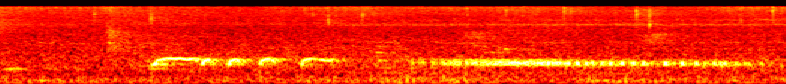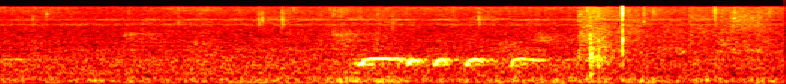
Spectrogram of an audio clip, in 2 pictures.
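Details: Dove perched on a tree gives a brief cooing phrase, then a long, even, sustained coo, and after a pause another short coo. Soft rustling and a steady hiss run underneath.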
